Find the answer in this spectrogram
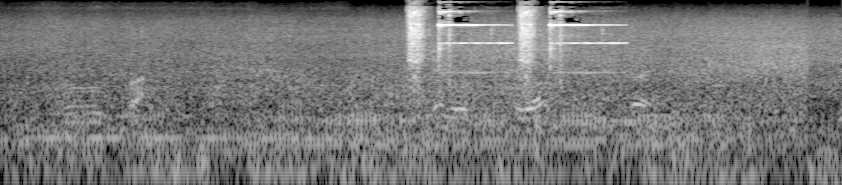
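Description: Wind buffeting the microphone over the sound of surf. In the middle, two sharp strikes about a second apart, each with a brief ringing tone.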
